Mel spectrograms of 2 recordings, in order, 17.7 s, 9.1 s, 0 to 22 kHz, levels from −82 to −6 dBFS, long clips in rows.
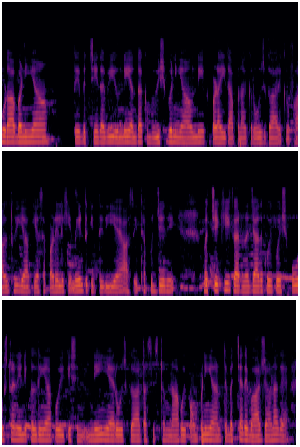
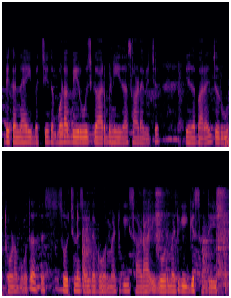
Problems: low volume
